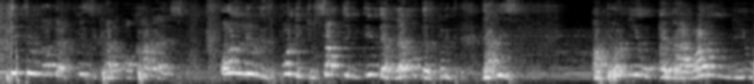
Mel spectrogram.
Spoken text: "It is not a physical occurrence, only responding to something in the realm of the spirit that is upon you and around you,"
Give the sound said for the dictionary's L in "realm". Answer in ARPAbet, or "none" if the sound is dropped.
none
